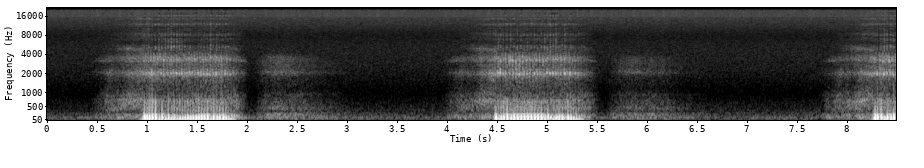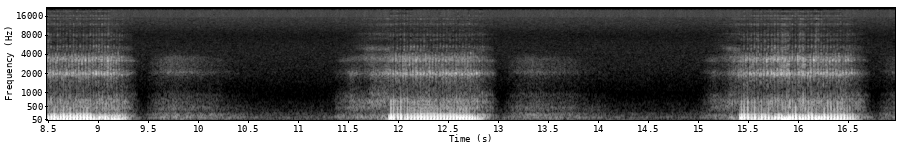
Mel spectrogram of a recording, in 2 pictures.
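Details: Five regular, loud snores about every 3.5 seconds, around 17 a minute, with a light whistle on each breath.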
